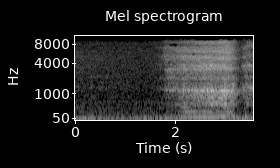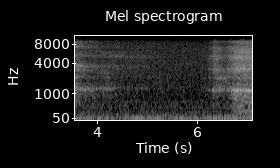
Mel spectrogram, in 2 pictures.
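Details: Snoring recorded during sleep with the SnoreLab app: one long, rough snore on breathing in, then quieter breathing with a second snore starting.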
